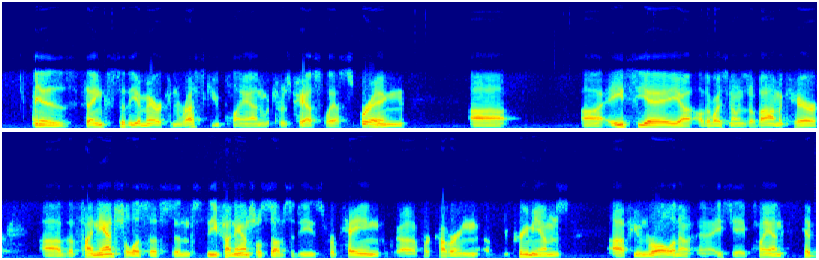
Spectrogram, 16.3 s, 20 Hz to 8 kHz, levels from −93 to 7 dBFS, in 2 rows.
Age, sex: 40-59, male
